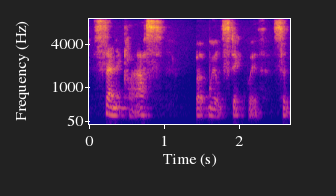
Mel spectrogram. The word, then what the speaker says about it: St Nicholas: this is where John St Nicholas supposedly pronounced Senate class but we'll stick with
